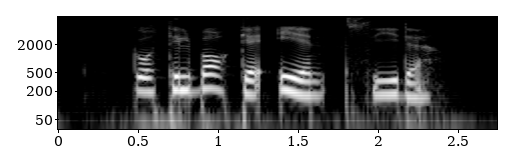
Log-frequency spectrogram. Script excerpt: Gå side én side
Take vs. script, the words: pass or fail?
fail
